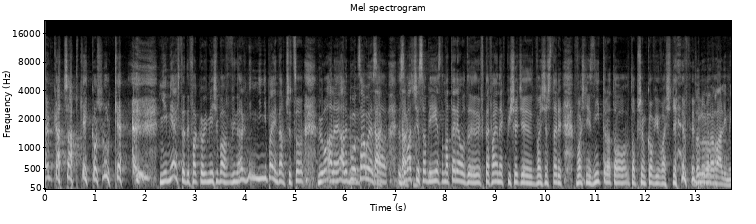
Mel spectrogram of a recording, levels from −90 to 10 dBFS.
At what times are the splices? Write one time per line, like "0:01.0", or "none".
none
